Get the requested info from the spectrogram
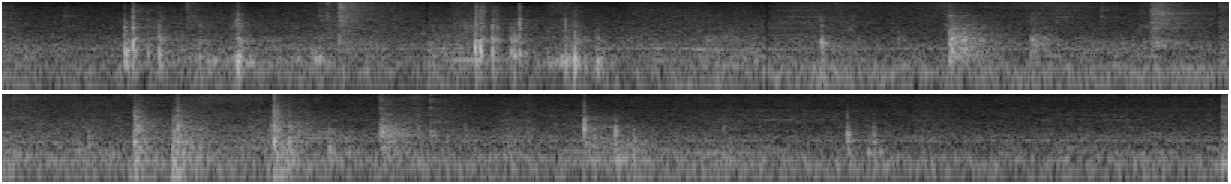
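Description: Dishes and utensils clattering: a string of irregular sharp knocks and clinks.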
